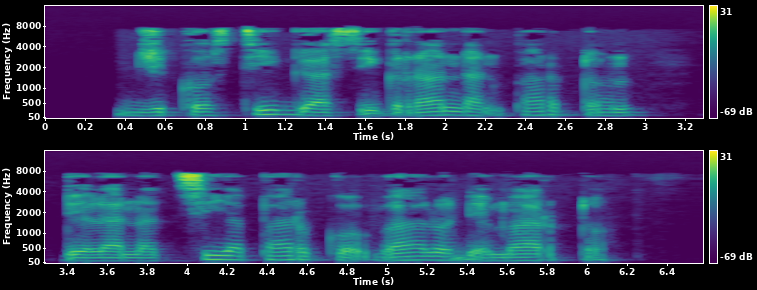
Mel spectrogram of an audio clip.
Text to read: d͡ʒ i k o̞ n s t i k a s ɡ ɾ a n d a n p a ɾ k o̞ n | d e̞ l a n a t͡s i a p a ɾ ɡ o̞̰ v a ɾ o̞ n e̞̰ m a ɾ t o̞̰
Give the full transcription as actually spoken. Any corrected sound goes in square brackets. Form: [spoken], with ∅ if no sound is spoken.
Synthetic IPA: d͡ʒ i k o̞ n s t i [ɡ] a s ɡ ɾ a n d a n p a ɾ [t] o̞ n | d e̞ l a n a t͡s i a p a ɾ [k] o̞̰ v a [l] o̞ [d] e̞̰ m a ɾ t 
